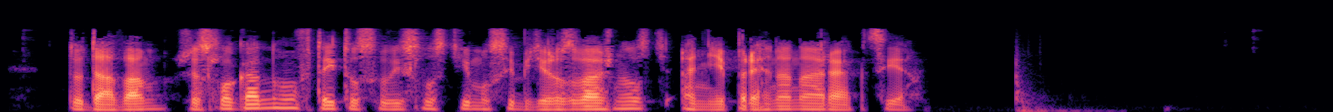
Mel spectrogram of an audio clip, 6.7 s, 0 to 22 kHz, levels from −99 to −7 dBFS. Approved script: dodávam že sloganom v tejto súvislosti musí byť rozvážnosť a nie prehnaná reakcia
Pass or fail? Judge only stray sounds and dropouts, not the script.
fail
